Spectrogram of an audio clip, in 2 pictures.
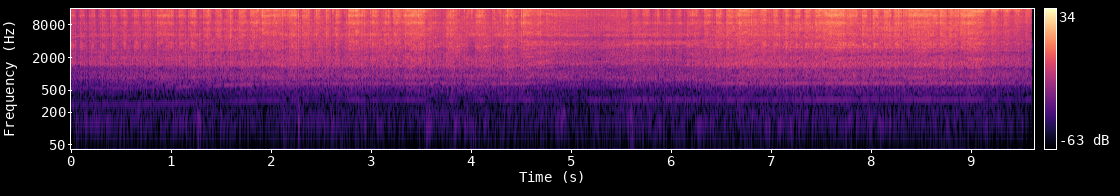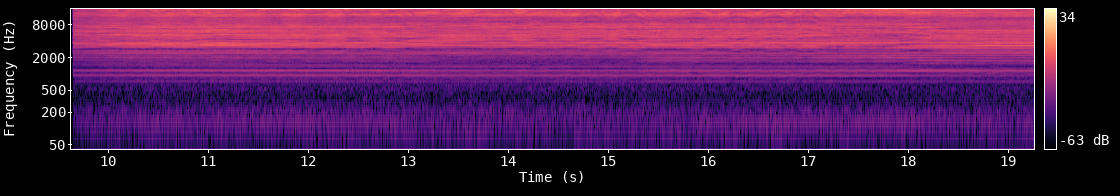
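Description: Electric hair clippers buzzing steadily as they shave the fur from an anaesthetised cat's groin before neutering. About halfway through the sound changes abruptly: a hissier buzz gives way to a steadier, more even hum from a second trimmer.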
